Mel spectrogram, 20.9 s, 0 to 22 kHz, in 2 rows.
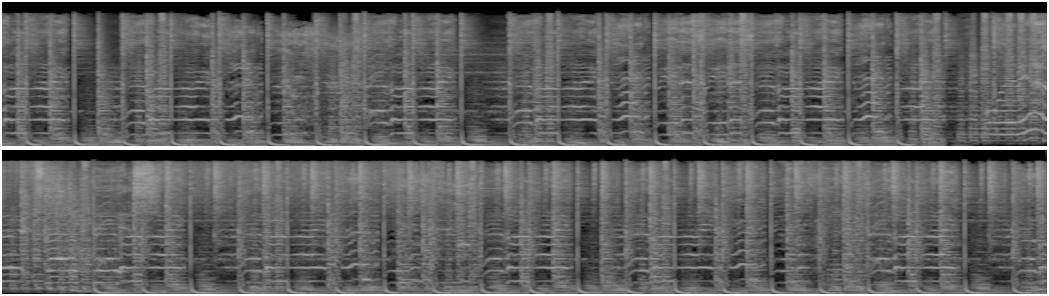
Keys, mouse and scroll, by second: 0.4 click, 4.7 click, 7.2 shift+Left, 12.8 click, 14.9 shift+Right, 16.8 click, 17.8 Right, 19.0 ctrl+z.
